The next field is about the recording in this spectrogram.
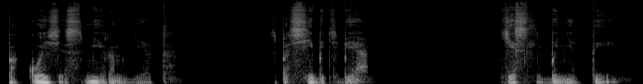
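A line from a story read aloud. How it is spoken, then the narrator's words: Barely audible. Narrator (Russian): проговорил он еле слышно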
